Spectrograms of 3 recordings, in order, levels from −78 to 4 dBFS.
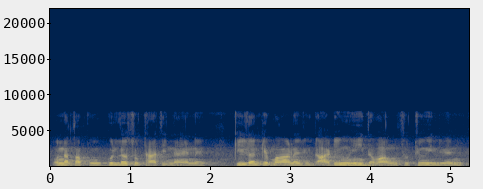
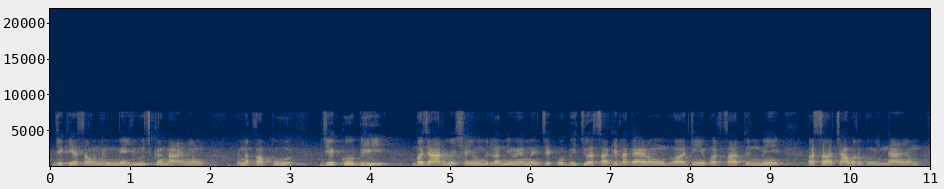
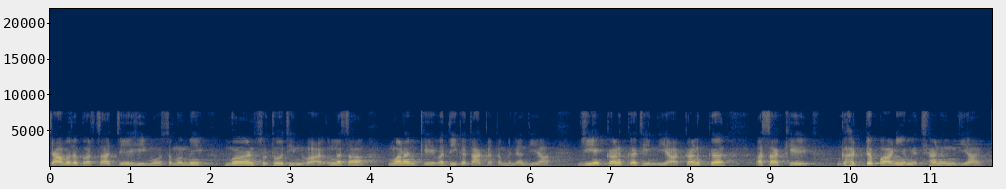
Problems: constant background noise, echo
